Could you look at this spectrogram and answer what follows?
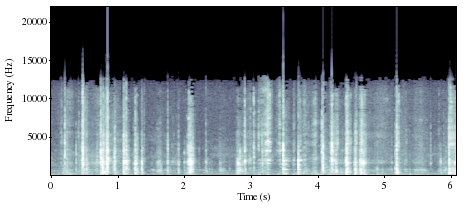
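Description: Irregular plastic clicks and knocks as the battery and top cover are handled at the battery compartment of a plastic electric airsoft rifle.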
